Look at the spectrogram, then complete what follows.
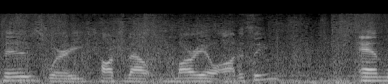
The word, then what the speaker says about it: Mario: It's not Mario.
